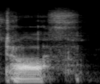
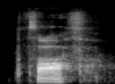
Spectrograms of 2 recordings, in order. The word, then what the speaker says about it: Thoth: the way that I've seen it, the way that you're supposed to pronounce it, the TH, it's supposed to be like an aspirated T.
